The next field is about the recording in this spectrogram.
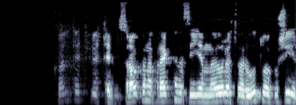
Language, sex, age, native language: Icelandic, male, 40-49, Icelandic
